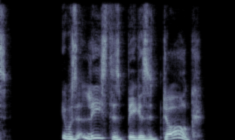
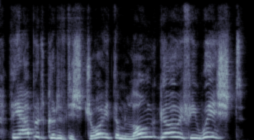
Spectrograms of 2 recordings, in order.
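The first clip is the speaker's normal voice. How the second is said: heated retort; 11 semitones higher than usual. Acted. Joseph argues hotly.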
